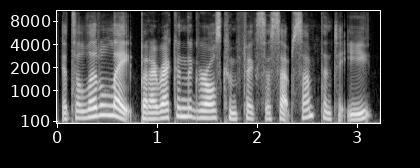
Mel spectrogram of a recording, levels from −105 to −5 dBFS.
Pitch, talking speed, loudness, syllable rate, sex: 205 Hz, 295 wpm, -19 LUFS, 6.5 syllables/s, female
